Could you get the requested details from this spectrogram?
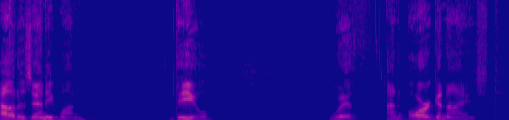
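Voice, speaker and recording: A man speaks with an Irish accent. His intonation stays fairly even. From Ireland, northwest. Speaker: president of a foreign affairs council, event host. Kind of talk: opening remarks at a panel event.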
